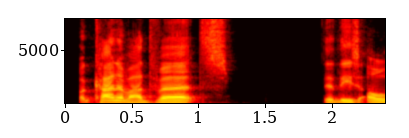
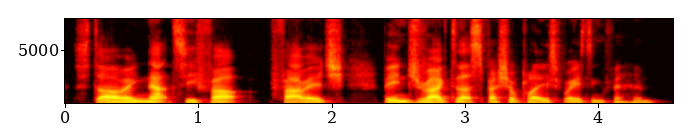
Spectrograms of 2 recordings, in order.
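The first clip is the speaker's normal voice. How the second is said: normal talking voice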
